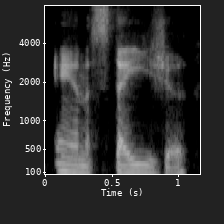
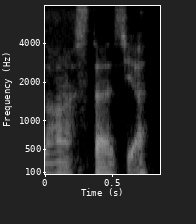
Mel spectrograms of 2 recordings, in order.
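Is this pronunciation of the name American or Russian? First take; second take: American; Russian. First: The name is said the Americanized way. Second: The name is said the traditional Russian way. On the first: "Americanized pronunciation" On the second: "the traditional Russian or Slavic uh, pronunciation"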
